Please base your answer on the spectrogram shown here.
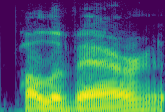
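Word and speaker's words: Poilievre: other choices Paul levere Pierre Paul of polavere is how you pronounce his last name or um of course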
